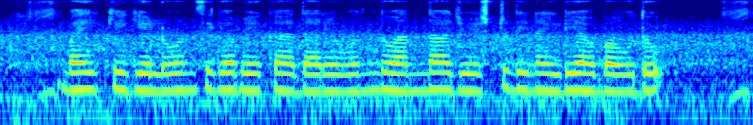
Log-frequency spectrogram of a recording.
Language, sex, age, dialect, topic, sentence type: Kannada, female, 18-24, Coastal/Dakshin, banking, question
